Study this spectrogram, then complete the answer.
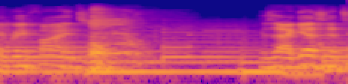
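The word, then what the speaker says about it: Fiennes: name is ralph great what's the last name finds but it's spelled like fiannis i oh yeah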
